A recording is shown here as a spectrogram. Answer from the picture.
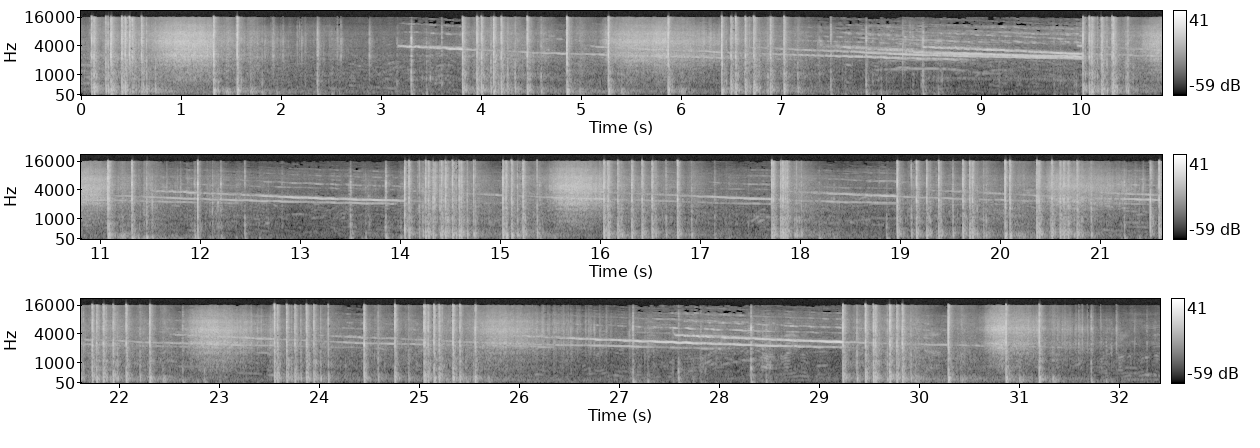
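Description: Fireworks going off: clusters of bangs and crackling every couple of seconds, with many whistles that fall in pitch in between.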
